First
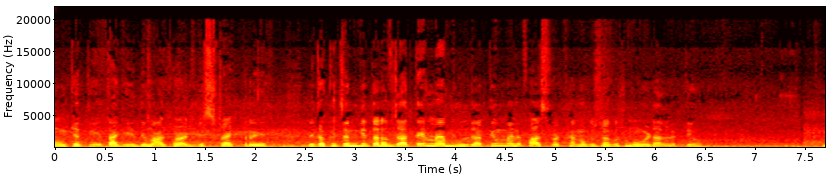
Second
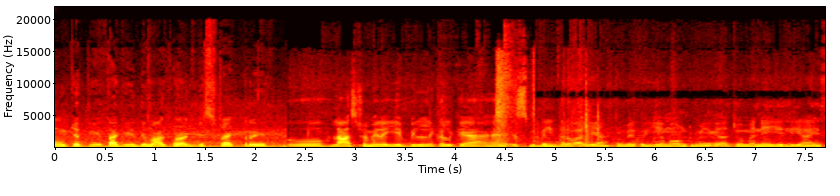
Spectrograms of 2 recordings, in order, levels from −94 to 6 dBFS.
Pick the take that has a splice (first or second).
second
